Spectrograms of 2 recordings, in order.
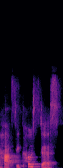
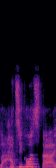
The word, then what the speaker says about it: Hatzikotas: Wow, that's so funny because I've been saying Hatzikostas for. That's actually even better. It's Hatzikotas. You're giving it the Mediterranean flair.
